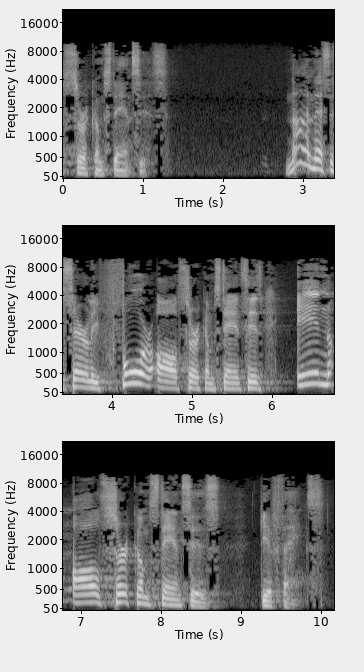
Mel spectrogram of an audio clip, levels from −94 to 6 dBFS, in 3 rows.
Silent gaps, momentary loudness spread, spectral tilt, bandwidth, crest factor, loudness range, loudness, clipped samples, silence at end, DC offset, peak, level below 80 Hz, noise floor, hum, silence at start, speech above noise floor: none; 12 LU; -4 dB/octave; 10.5 kHz; 16 dB; 5 LU; -17 LUFS; under 0.1%; 0.15 s; under 0.1%; -2 dBFS; -56 dBFS; -59 dBFS; none; 0 s; 42 dB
